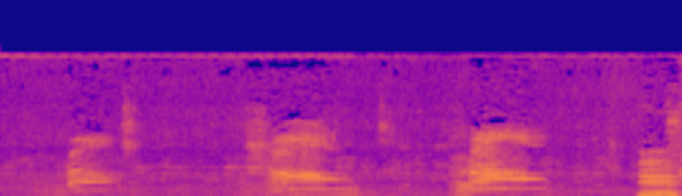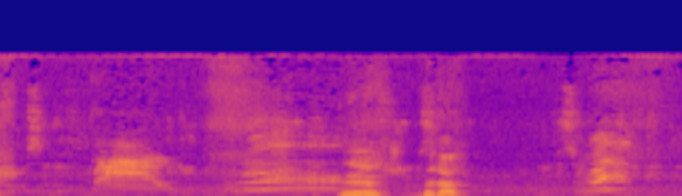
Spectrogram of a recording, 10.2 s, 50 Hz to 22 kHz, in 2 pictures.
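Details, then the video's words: Four domestic cats meowing for food indoors on 20 March 2019: a run of about nine drawn-out, harmonic meows, some rising then falling, with several short loud squalls near the middle and end, and a person talking softly. "My 4 cats meowing for food"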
